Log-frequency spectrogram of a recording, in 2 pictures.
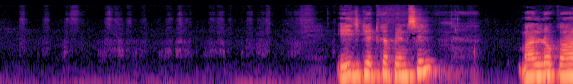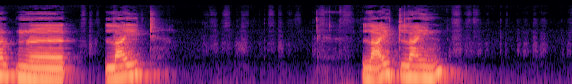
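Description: A felt pen squeaks faintly on paper.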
